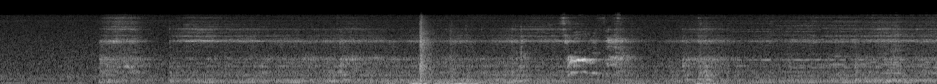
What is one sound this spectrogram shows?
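Fighting game music and effects play from a television.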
